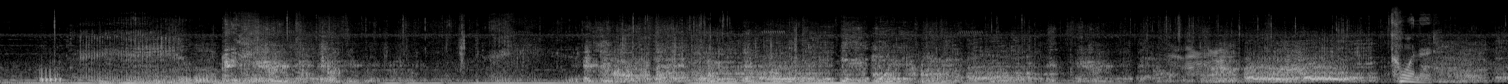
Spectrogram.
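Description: Lions and a leopard calling aggressively at one another in repeated outbursts during a fight over a kill in a tree.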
